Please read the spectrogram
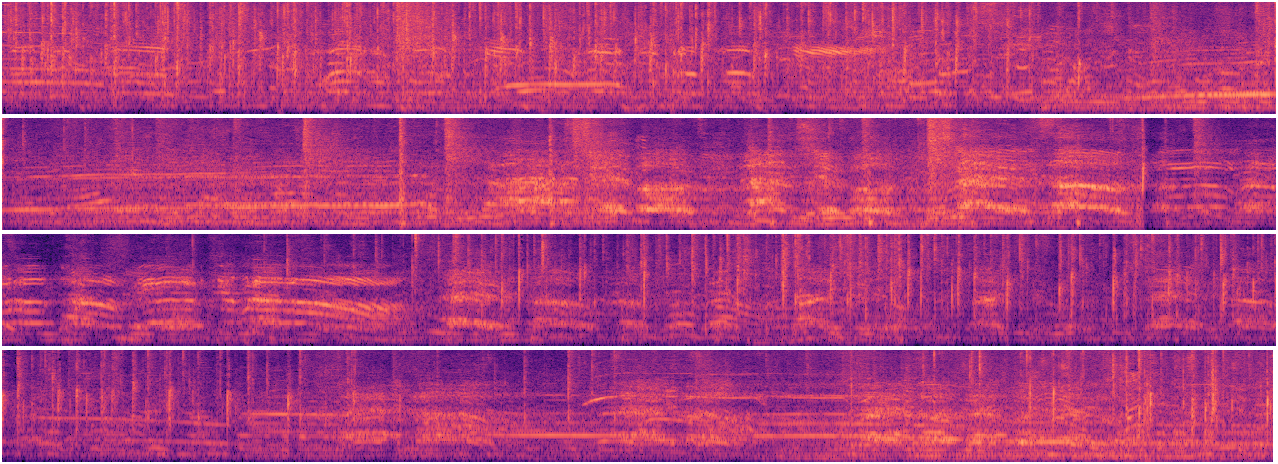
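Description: A group of footballers shouting and chanting together in a victory huddle after a cup-final win, with many voices at once and sharp claps throughout.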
